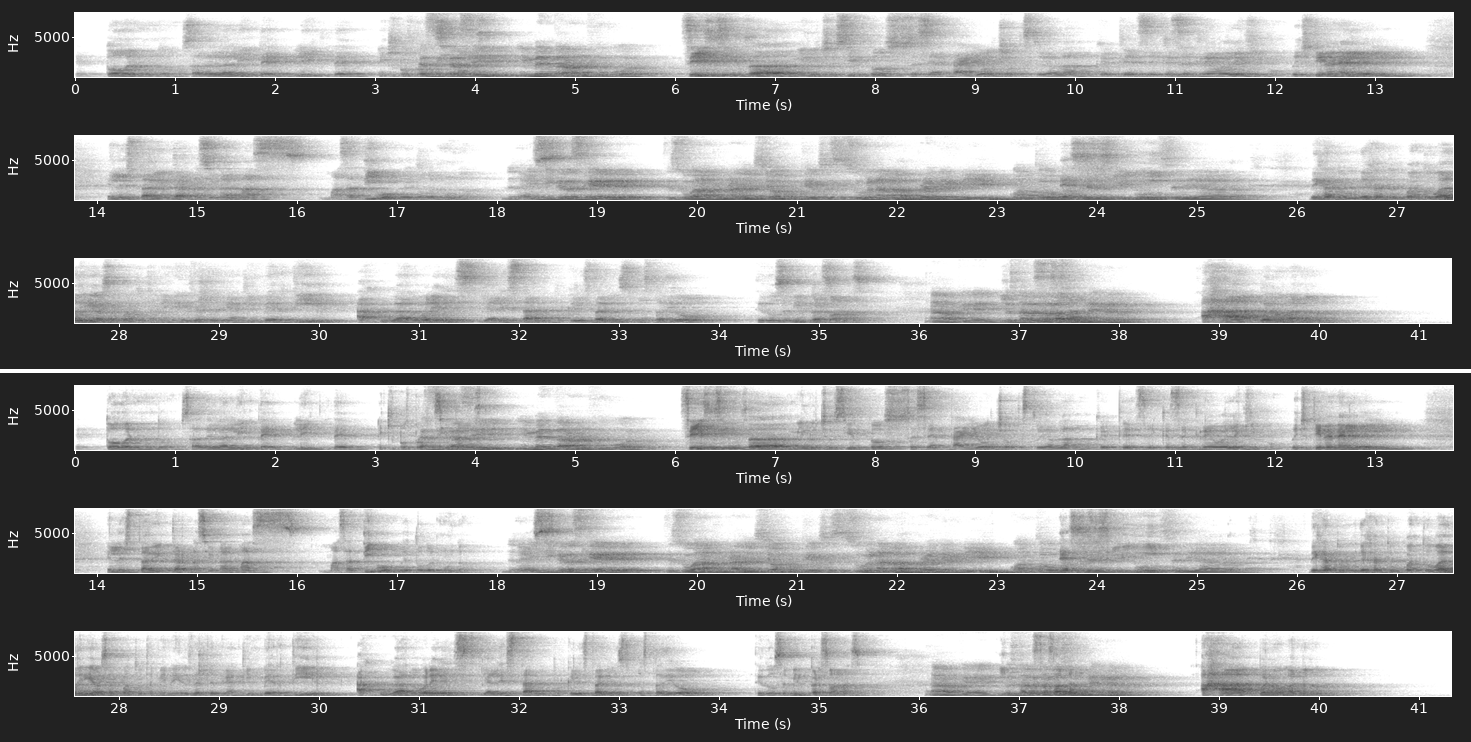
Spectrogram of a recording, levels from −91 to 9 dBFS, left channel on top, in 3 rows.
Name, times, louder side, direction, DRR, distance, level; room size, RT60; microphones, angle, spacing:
voice 1, 0.3-2.7 3.1-4.1 6.1-11.8 12.2-17.7 18.2-19.0 21.9-22.4 22.8-23.2 23.6-24.7 25.3-25.4 25.8-30.0 30.4-33.8 34.4-35.4 35.8-35.9 37.2-37.7 38.8-40.0, right 1 dB, 75° right, 1 dB, 0.4 m, -32 dB
voice 2, 3.4-5.7 10.9-11.3 18.0-25.5 36.1-38.2 39.5-39.8, equal, 55° left, -11 dB, 1.0 m, -31 dB
2.6 x 2.1 x 3.3 m, 1.3 s
head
